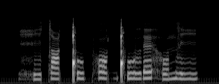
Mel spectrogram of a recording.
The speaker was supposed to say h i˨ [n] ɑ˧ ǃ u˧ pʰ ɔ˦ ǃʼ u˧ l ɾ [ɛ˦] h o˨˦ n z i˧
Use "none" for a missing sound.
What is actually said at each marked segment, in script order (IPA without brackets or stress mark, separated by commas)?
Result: t, ɛ˦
